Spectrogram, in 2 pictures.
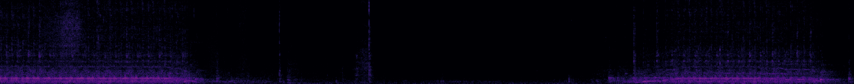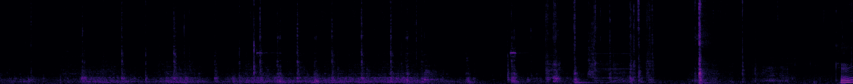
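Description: A sewing machine stitching a simple wrap jacket runs in steady bursts, whirring and ticking at close range, with pauses between runs and some faint background voices.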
